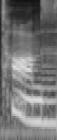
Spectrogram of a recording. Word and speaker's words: Tom's: It's Tom's. It's pronounced like a Z, like a Z, when we do the apostrophe S.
